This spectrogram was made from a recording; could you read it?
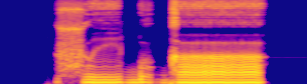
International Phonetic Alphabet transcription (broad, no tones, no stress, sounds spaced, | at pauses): sʷ iː ɓ u ɡ ʌː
